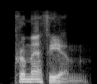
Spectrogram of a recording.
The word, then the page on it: Promethium: British English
